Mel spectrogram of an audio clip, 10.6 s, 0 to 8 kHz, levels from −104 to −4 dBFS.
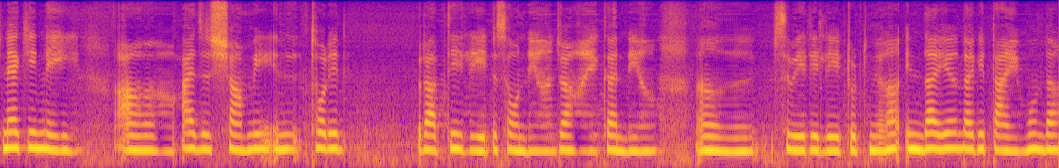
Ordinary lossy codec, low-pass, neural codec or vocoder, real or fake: none; none; codec, 16 kHz, 0.8 kbps, ZipCodec; fake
